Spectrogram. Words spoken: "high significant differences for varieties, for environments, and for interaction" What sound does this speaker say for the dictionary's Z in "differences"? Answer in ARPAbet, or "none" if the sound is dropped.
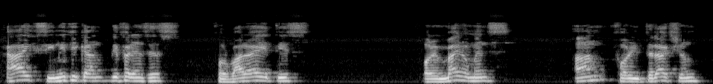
S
